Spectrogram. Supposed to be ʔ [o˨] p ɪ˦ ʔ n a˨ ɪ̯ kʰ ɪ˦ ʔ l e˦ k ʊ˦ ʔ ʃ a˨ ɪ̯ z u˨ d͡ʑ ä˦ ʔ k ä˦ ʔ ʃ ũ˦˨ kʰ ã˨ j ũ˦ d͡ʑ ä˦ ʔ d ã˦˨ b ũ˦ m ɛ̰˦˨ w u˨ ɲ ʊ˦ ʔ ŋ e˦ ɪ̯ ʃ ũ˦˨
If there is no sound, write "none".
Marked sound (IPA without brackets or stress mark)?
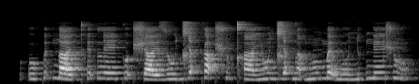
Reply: u˨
